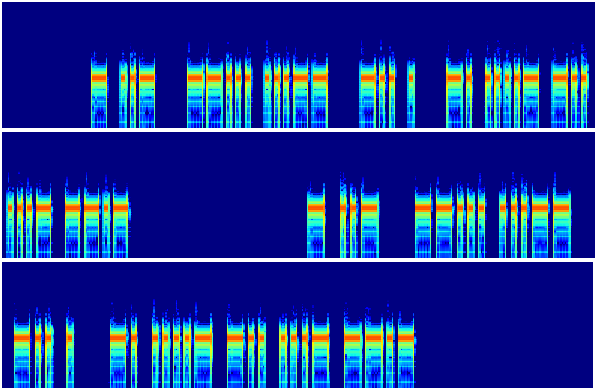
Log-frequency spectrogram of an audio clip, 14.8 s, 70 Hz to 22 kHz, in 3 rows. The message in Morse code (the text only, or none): TU 73 DE N4DVQ TU 73 DE N4DVQ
